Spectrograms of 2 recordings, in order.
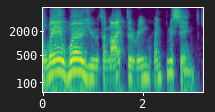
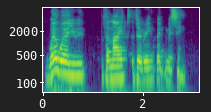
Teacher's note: this is a question and the intonation at the end of this question should go down MH yeah because it's a wh question so every time we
